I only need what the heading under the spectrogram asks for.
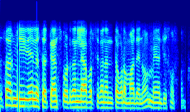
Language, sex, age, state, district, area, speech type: Telugu, male, 30-45, Andhra Pradesh, Nellore, urban, conversation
